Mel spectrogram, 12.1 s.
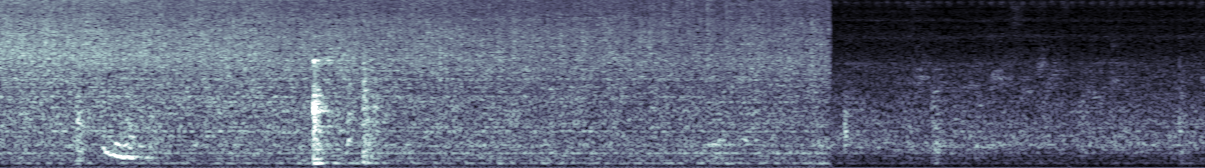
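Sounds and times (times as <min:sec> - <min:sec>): meat sizzling in hot oil: 0:00.0 - 0:08.3.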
